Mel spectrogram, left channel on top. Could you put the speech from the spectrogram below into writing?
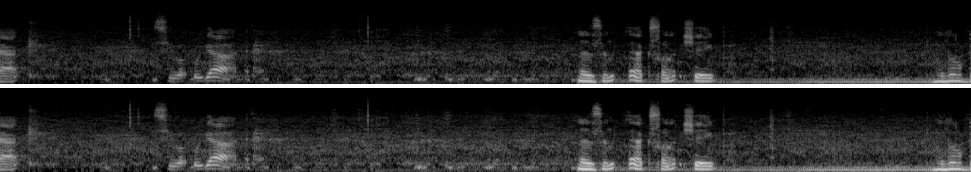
see what we got. That's an excellent shape. A little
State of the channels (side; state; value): left; quieter; 5.7 dB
